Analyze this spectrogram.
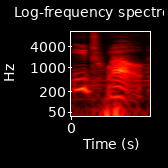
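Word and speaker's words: Étoile: hard to pronounce and it's pronounced e12 even the name just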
